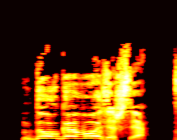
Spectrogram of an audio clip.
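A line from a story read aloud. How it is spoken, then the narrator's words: Gloating shout. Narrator (Russian): злорадно прокричал он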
